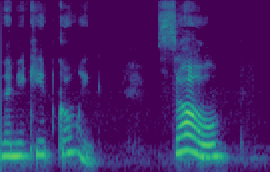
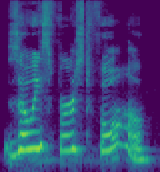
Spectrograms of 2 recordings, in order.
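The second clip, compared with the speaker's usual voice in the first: slow, high and louder, beaming; cheerful announcement; 6 semitones higher, 4 dB louder, much slower than usual. Acted. Mom announcing the family celebration, bright and proud. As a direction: announce it like happy news.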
